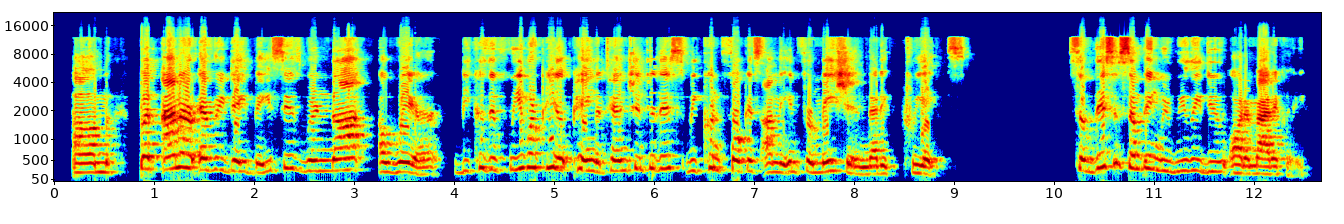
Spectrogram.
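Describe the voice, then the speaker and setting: A woman speaks high in her range with lively intonation. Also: moderate pace. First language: not English. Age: adult, driving many years. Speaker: ADHD memory speaker. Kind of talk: lecture.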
